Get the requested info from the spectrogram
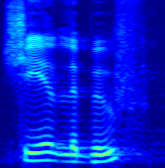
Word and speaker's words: Shia LaBeouf: This is Brad Pitt, Shia LaBeouf.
